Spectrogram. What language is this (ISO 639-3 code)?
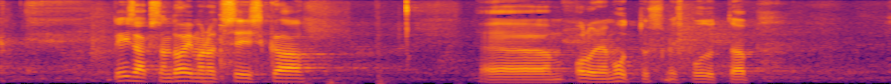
est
